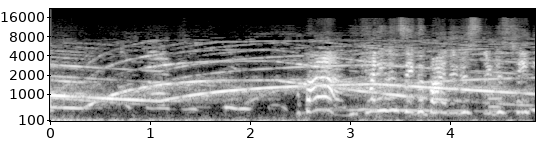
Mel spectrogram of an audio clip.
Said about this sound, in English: Listen to the sirens. Yeah they got the sirens in the background.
